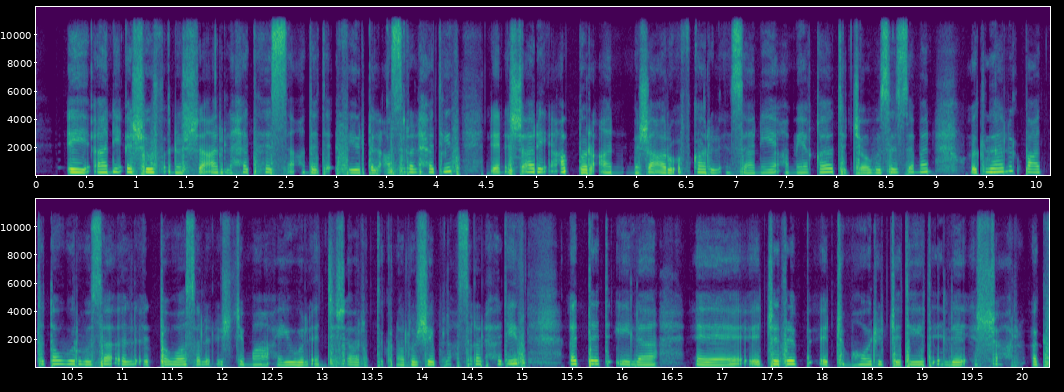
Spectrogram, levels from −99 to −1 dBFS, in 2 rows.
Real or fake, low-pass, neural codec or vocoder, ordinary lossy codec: fake; 10.8 kHz; vocoder, 44.1 kHz, 128 mel bands, Pupu-Vocoder; none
